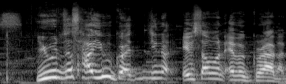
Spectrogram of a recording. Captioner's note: mumbles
